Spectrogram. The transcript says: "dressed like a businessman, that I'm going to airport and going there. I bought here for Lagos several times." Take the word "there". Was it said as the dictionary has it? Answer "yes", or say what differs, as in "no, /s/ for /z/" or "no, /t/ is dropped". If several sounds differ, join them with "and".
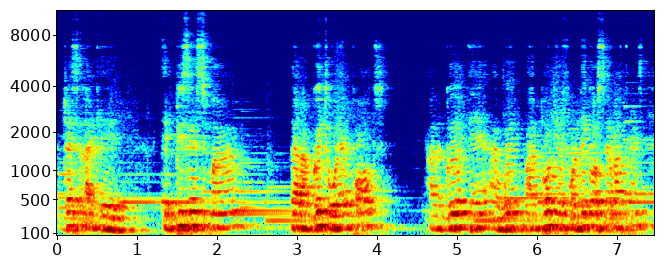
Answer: no, /w/ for /ɹ/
